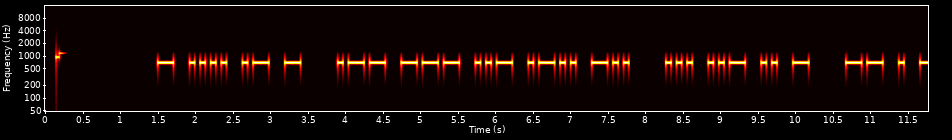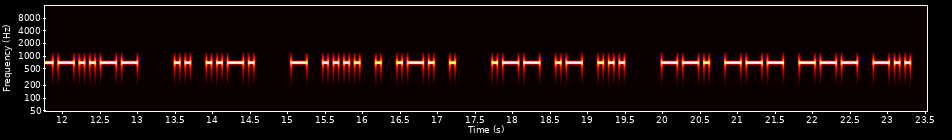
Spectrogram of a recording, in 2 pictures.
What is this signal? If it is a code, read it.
Morse code, heard as a keyed tone, about 17 wpm, 700 Hz. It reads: THAT WOULD SUIT ME, IF THERE WAS GOOD
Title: Sentences from Top 1600 Words 17wpm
